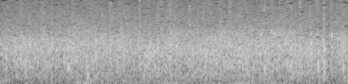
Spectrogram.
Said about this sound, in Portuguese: gente, acho que a gente podia aplaudir mesmo como uma homenagem, né?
